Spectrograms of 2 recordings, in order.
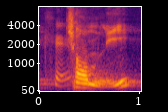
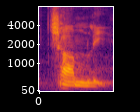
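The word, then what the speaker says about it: Cholmondeley: you can also say chumley chumley but the acceptable or the standard pronunciation of that name is charmly so charmly or chumley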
